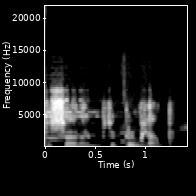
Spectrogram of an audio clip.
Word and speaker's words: Blomkamp: I can't pronounce his surname. Is it Blomkamp? Blomkamp, yeah.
